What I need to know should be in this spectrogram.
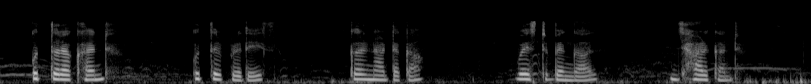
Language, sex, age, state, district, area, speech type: Santali, female, 18-30, West Bengal, Paschim Bardhaman, rural, spontaneous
